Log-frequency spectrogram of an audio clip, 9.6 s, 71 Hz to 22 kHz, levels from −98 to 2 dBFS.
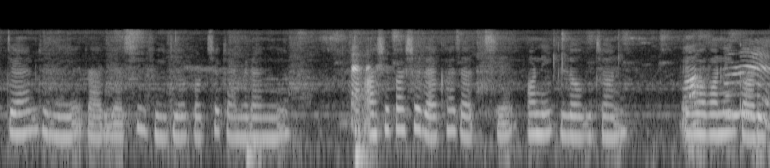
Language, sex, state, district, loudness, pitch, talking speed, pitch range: Bengali, female, West Bengal, Jalpaiguri, -31 LUFS, 215 Hz, 105 wpm, 210-235 Hz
